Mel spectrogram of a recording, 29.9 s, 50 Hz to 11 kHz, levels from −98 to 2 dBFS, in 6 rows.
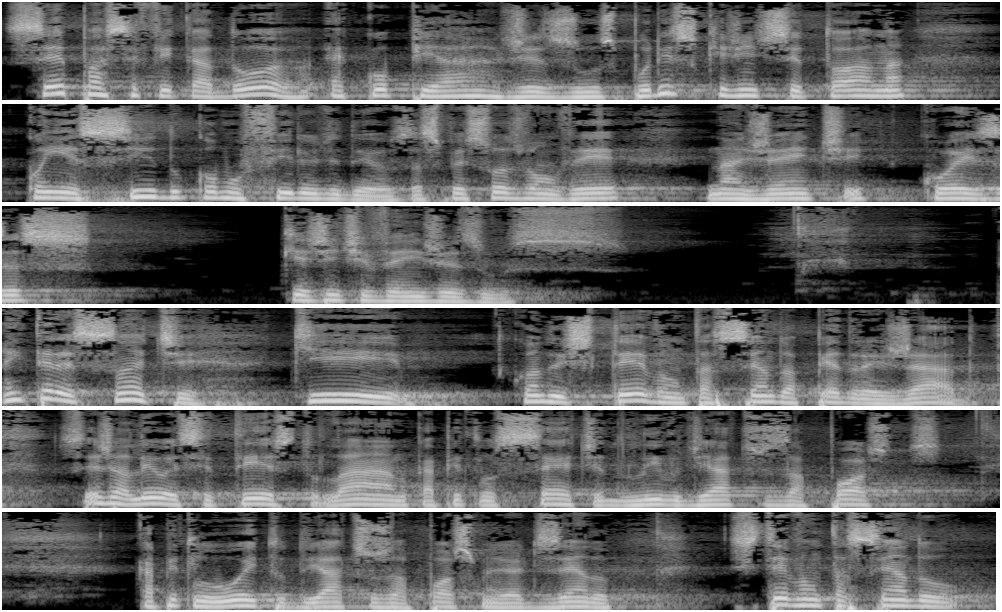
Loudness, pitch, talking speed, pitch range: -20 LUFS, 130 Hz, 130 wpm, 120-145 Hz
